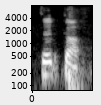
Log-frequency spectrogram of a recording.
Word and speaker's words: tekak: Tekak. Tekak. You don't say tekak. The K is silent.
